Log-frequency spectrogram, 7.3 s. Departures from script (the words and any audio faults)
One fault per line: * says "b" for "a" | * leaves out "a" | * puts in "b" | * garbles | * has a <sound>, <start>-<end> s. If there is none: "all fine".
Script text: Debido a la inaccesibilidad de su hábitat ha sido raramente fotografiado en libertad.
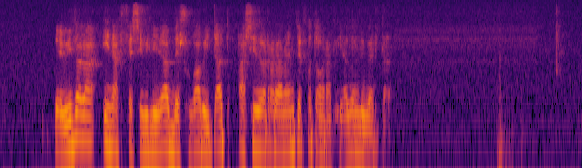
* has a thud, 6.2-6.6 s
